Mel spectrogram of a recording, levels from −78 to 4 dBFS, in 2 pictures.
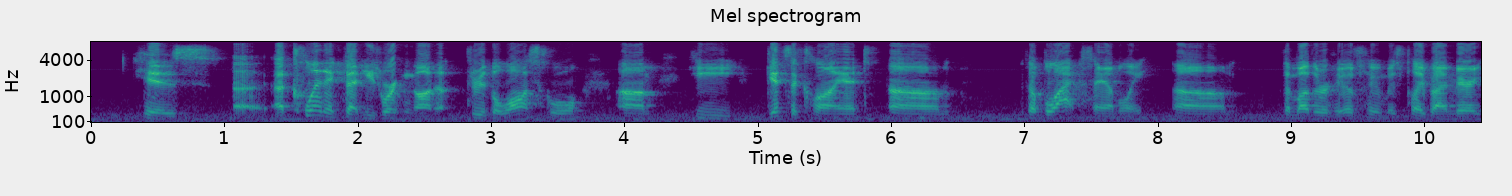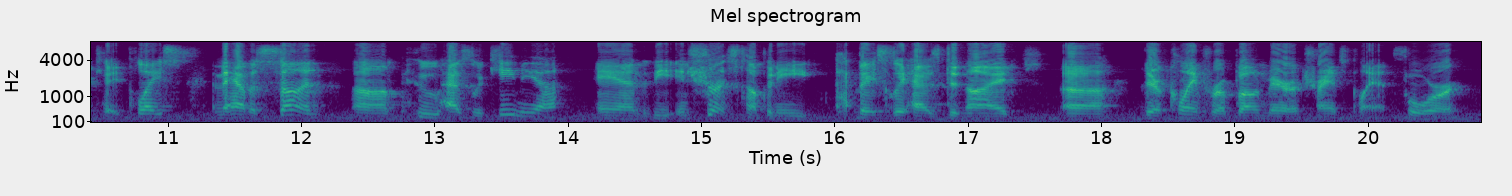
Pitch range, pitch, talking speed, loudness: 95-105 Hz, 100 Hz, 165 wpm, -25 LUFS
